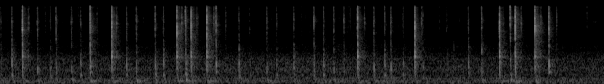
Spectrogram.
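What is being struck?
Plastic laptop keyboard keys.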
